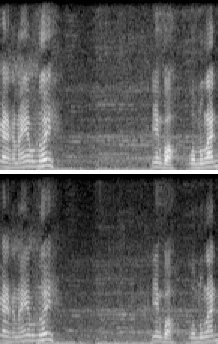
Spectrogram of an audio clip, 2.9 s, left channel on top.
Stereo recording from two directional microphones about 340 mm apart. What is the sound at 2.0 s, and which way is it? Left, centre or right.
Speech, centre.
